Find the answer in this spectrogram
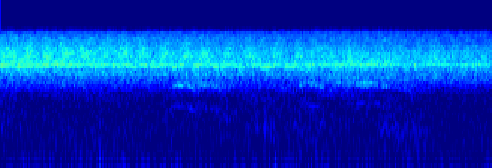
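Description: Cicadas fill the air with a steady, high, hissing buzz that never pauses.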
